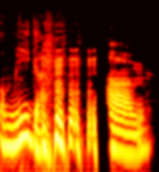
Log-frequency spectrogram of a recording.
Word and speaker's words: Omega: and she's always going around like, "Daddy, you're saying it wrong. It's not Omega, it's Omega." And I caught her the other day.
